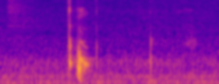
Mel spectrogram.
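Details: Two quick sharp hiccups close together, then a fainter one, against quiet room noise; ordinary hiccups.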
